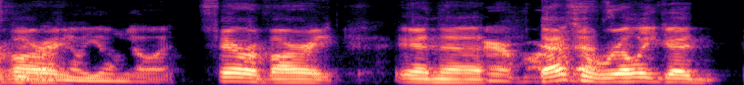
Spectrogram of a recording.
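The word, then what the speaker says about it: Fehérváry: uh they lock in one of their uh free agents um Martin how do you how do you pronounce his last name I know you'll know it faravari and that's a really good I the last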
